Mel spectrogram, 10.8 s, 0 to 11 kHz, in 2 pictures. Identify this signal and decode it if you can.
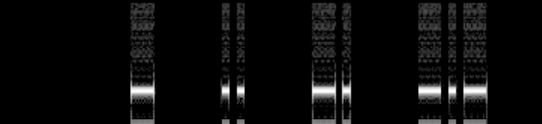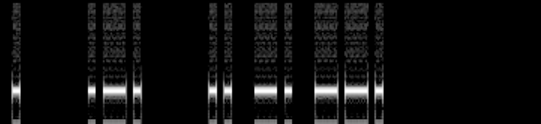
Morse code, heard as a keyed tone, about 16 wpm, spaced as for 10 wpm, 800 Hz. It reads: TINKERING
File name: Special INGs-mp3s / Special INGs-mp3s / SlowToFaster ing @15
